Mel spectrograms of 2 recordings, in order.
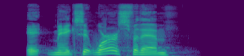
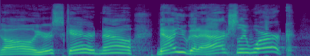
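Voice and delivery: higher, slow mocking taunt; 6 semitones higher than usual. Taunting the government, slow and gloating. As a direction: gloat at the scared opponent. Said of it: "I'm like".

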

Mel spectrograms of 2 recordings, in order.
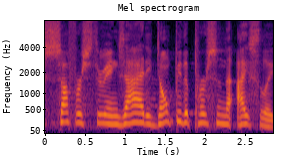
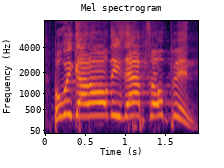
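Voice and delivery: excited; 9 semitones higher, 4 dB louder than usual. Real, not acted. Laughs off his own joke.

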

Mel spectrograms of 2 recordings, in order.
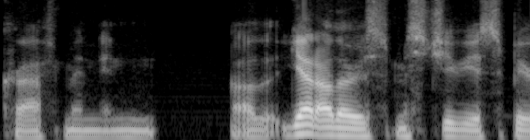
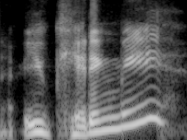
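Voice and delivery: incredulous; 10 semitones higher, 4 dB louder than usual. Real, not acted. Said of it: "exasperated at the audience".

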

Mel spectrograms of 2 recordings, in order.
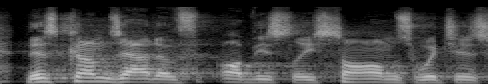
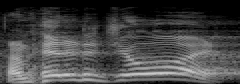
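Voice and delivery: much higher, slow, laughing shout; laughing yell; 10 semitones higher, 3 dB louder than usual. Retold or imitated. Man yelling back at his sleepy wife, laughing. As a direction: call it out again with a laugh. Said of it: "I'm yelling from the bathroom".

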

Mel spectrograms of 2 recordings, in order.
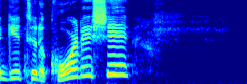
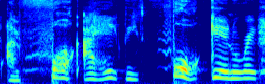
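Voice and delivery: rough imitation of a British accent; attempted British accent; 2 semitones higher, 5 dB quieter than usual. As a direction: try an angry British accent, badly. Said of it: "my accent really ain't about that".

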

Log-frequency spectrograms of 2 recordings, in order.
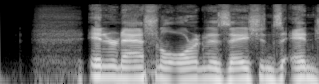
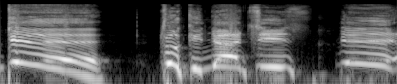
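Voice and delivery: high, dopey mock shout; mocking a shouter; 13 semitones higher, much slower than usual. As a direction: ham up a dim protester yelling. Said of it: "mocking the Antifa shouters".

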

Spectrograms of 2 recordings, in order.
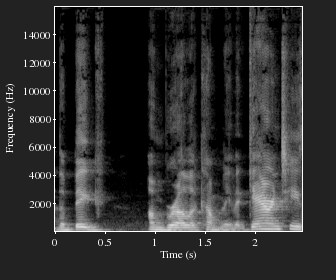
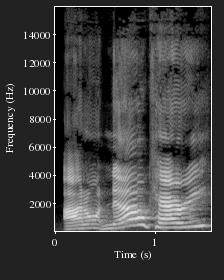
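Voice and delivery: clueless rep; 11 semitones higher, 7 dB louder than usual. Retold or imitated. Imitating the clueless phone rep.

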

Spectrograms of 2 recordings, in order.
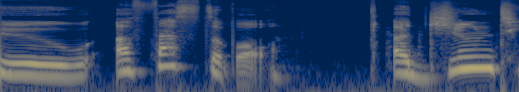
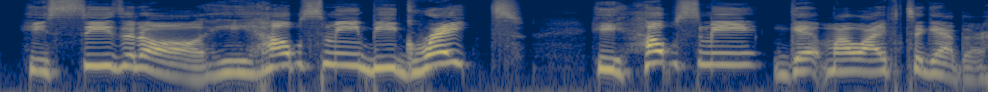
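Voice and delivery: ordinary talk

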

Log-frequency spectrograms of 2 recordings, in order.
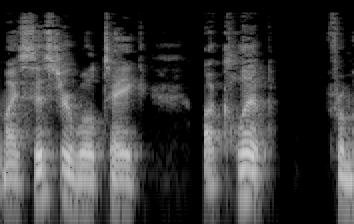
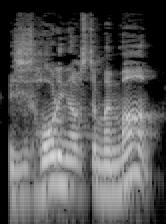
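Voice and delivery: ordinary talk, nothing marked

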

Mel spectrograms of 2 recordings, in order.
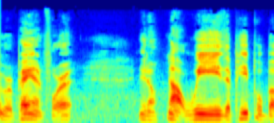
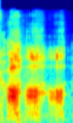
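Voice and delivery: mock anchor chuckle. Fake anchor laugh.

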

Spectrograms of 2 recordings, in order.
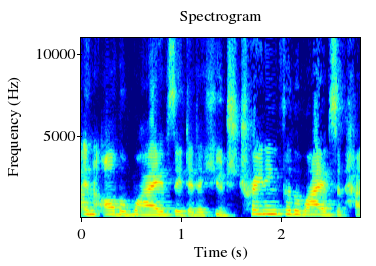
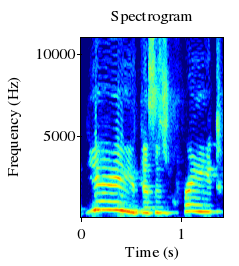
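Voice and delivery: mock cheer; 12 semitones higher, 4 dB louder than usual. Retold first reaction to going home.

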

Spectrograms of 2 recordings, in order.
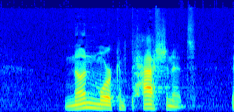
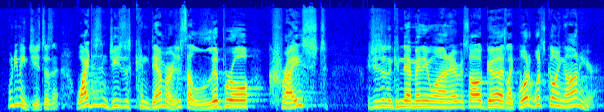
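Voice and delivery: higher, louder incredulous preaching; heated rhetorical challenge; 7 semitones higher, 8 dB louder than usual. Acted. Pastor voicing the congregation's doubt, with incredulous preaching heat. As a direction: throw the objection at the room. Preacher voices a sceptic's objection.

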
